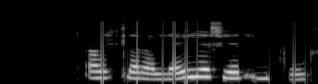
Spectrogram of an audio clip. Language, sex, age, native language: Icelandic, female, 7, Icelandic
